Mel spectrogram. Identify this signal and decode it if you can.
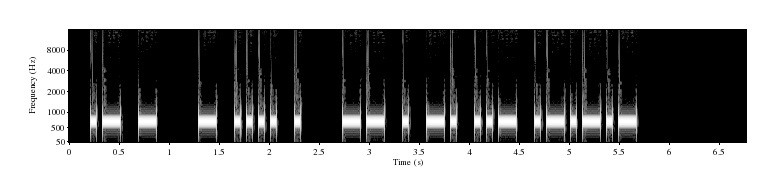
Morse code, heard as a keyed tone, about 20 wpm, 700 Hz. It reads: AT THE MENU.
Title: Sentences with 4-Word Phrases - 20wpm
